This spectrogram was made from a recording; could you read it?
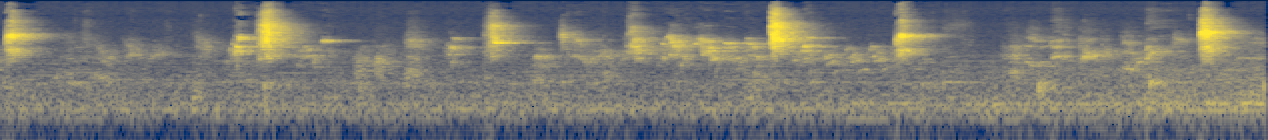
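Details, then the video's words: Pet budgie's talking mixed with harsh, buzzy squawks and shrill chirps at irregular intervals, quieter garbled chatter filling the gaps. "Talking Budgie"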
